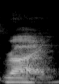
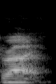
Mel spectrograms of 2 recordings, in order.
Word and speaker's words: Ry: My name uh rhyme with Kai. My name is Ry. Sounds like Ry.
